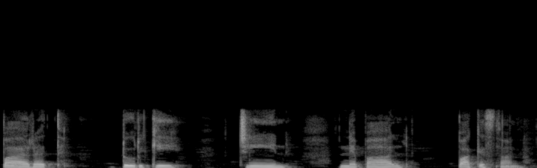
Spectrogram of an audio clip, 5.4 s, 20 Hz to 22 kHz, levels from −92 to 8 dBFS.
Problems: none marked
